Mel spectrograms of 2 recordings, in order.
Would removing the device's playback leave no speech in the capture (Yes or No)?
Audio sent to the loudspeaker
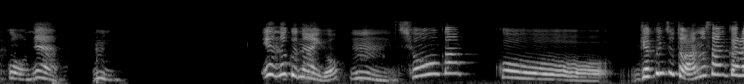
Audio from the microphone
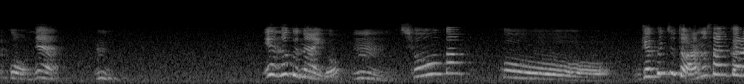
Yes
